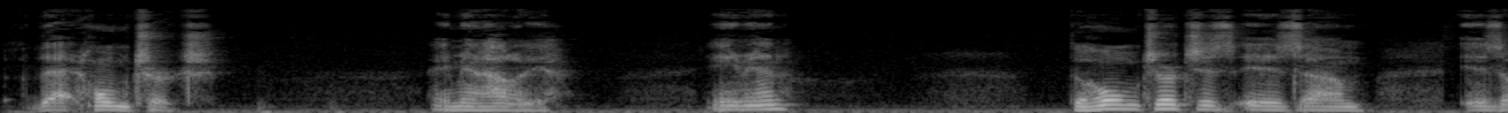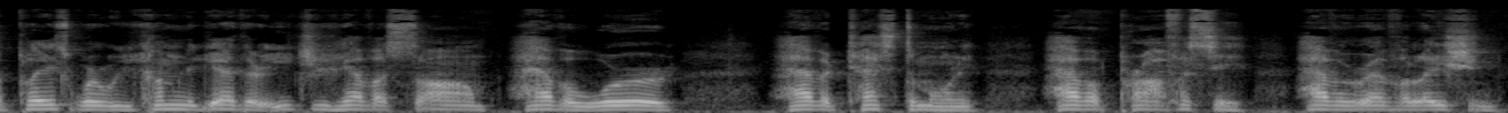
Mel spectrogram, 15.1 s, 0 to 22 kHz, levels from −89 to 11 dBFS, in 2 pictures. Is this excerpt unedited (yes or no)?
no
